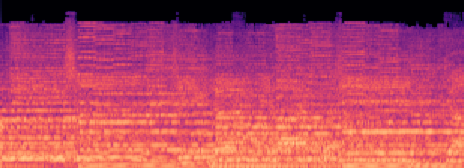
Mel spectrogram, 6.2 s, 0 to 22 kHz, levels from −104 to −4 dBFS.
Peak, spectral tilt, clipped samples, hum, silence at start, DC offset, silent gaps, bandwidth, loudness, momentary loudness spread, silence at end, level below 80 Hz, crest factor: -6 dBFS; -5 dB/octave; under 0.1%; none; 0 s; under 0.1%; none; 13.5 kHz; -19 LUFS; 2 LU; 0 s; -30 dBFS; 14 dB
